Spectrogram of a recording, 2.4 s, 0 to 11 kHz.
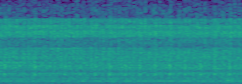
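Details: Toyota Camry (30 body) after engine repair, with error codes present, at idle: busy rattly clatter and faint steady whine; complaint of abnormal noise and lost power after repair, cause unconfirmed.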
